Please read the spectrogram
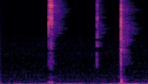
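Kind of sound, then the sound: food or drink, beer can cracking open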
